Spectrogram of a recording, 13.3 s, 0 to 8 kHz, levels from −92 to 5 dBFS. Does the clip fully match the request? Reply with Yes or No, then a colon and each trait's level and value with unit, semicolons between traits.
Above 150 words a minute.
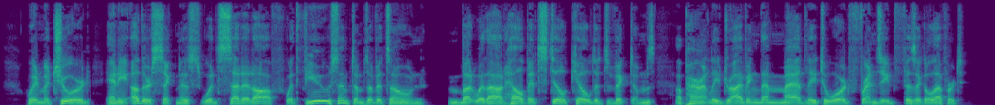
No: average, 140 wpm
